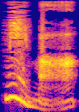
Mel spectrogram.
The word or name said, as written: mi4ma3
